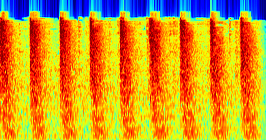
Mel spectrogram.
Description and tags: Specific details can be red in the metadata of the file.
